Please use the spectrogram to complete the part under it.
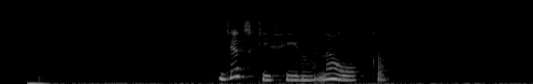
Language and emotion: Russian, sad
